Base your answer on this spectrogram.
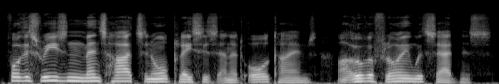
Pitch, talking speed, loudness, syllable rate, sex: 125 Hz, 190 wpm, -18 LUFS, 5.1 syllables/s, male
